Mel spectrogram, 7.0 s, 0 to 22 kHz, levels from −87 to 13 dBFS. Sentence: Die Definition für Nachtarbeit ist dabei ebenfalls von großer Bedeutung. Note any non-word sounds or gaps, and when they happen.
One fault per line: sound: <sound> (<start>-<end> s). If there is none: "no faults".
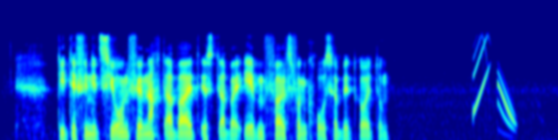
sound: chirp (5.9-6.5 s)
